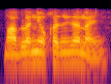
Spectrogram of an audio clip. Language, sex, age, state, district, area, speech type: Bodo, male, 30-45, Assam, Chirang, rural, conversation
